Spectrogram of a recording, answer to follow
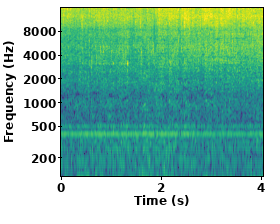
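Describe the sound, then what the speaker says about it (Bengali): Tap water runs steadily into a sink as potatoes are washed in a home kitchen, a continuous close splashing hiss with a faint constant hum beneath, no voices. "এই যে আলু ধুয়ে দিচ্ছে, একটা একটা করে জিনিস সব ধুয়ে দিচ্ছে।"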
